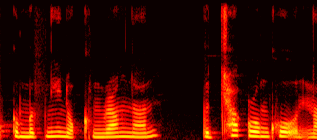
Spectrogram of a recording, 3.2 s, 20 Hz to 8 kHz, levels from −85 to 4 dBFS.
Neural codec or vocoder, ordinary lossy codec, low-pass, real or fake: none; none; none; real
